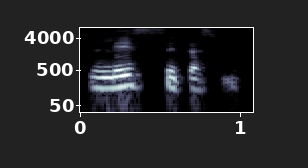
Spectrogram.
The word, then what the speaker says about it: les États-Unis: Que si la siguiente palabra es vocal, ahí sí se pronuncia la S. Les États-Unis.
